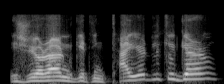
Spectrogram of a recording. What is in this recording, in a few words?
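Dutch male, voice; Pirates Of The Caribbean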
